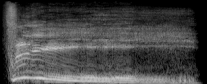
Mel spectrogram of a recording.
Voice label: Male Mummy (Troll) Attack

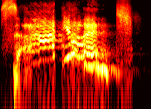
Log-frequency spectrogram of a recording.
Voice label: Female Nerubian Attack

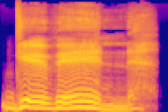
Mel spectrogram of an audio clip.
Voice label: Female Blood Elf Attack

